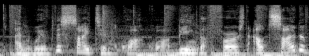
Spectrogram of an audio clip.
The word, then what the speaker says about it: QwaQwa: pronounce again again it's spelled qw-a why there's a click in the quack quack are they doing it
